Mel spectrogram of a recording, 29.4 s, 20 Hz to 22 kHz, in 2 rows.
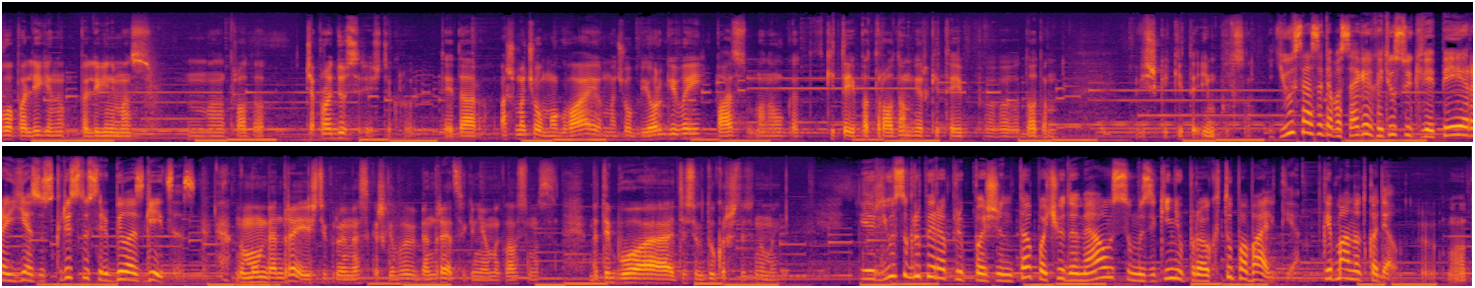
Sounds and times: Music: 0.0 - 29.4
Speech: 11.4 - 22.6.

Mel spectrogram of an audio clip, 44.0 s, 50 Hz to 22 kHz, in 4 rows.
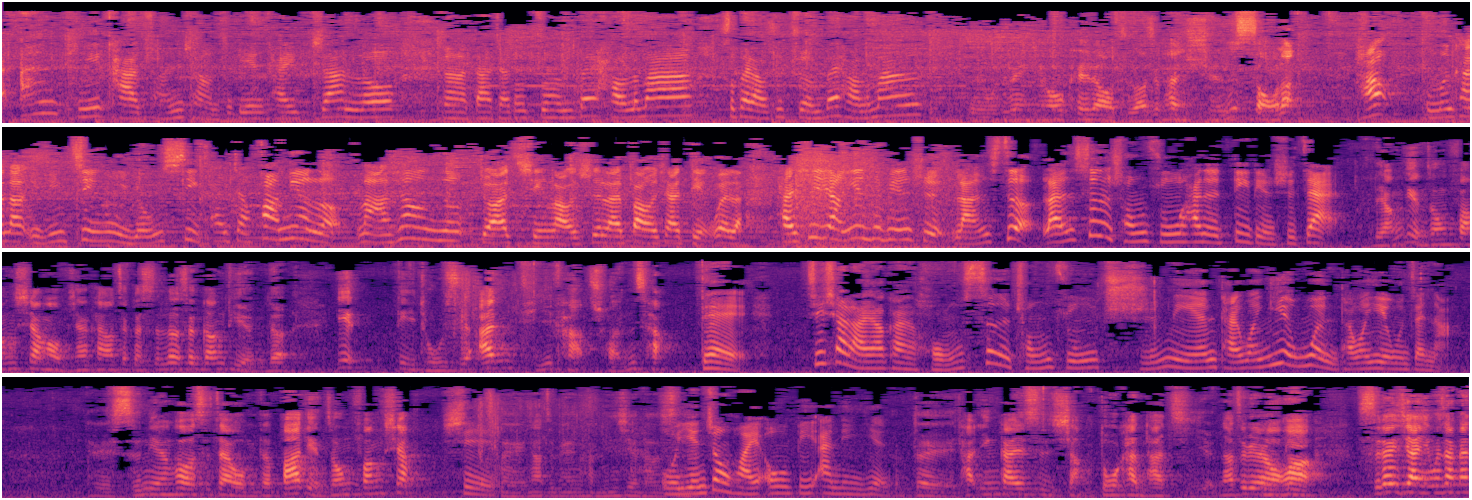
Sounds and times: Music: 0.0 - 18.3.

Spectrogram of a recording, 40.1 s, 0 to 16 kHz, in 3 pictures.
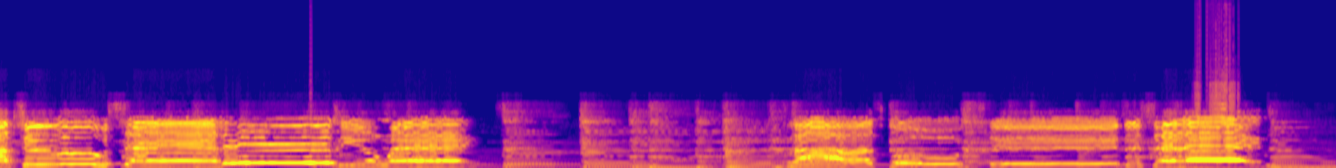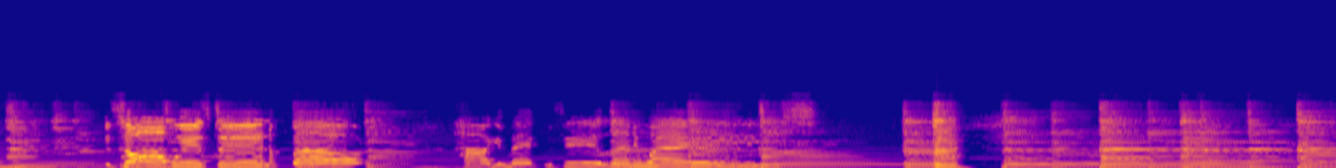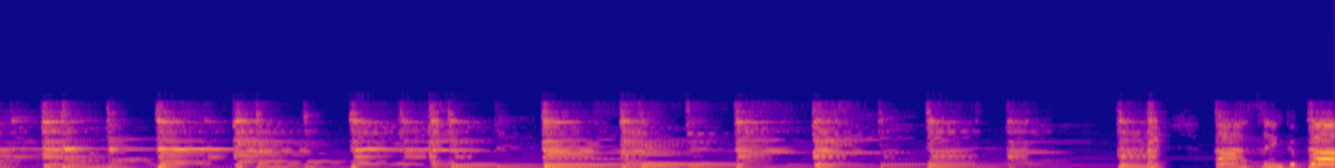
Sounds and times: Acoustic guitar: 0.0 - 40.0.

